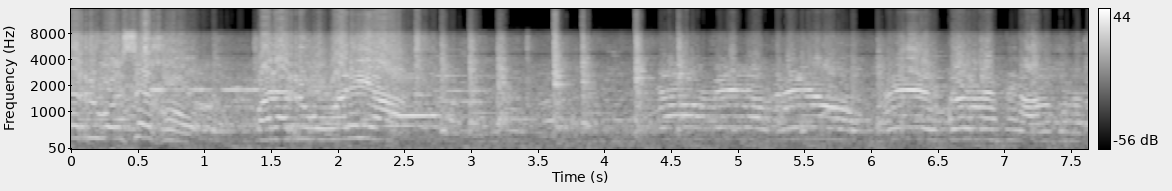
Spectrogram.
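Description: A crowd of men and women sing loudly and close by.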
